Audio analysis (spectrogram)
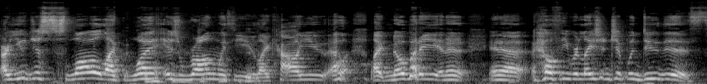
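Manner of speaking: high, loud, scornful rant; a wife berating her husband in an old fight. Retold or imitated. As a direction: berate him like he's a fool. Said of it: "I used to say that to him".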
